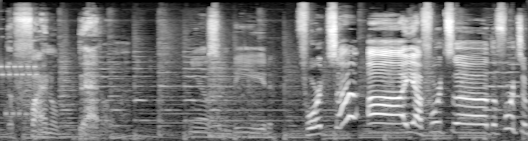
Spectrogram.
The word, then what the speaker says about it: Forza: a yes it's just the Z has like a z sound to it so it's for Forza yeah Forza Forza Horizon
